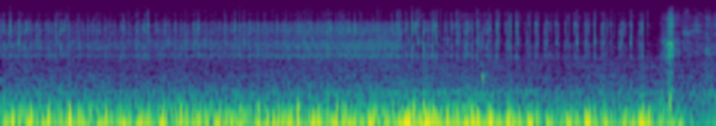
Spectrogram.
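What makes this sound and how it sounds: Long painted nails tap rapidly across the day-lettered lids of a small, hollow, translucent blue plastic weekly pill organizer held in front of the microphone. Quick, irregular, bright plastic clicks patter over a steady low rumble, with a louder flurry near the end before the tapping thins out.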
